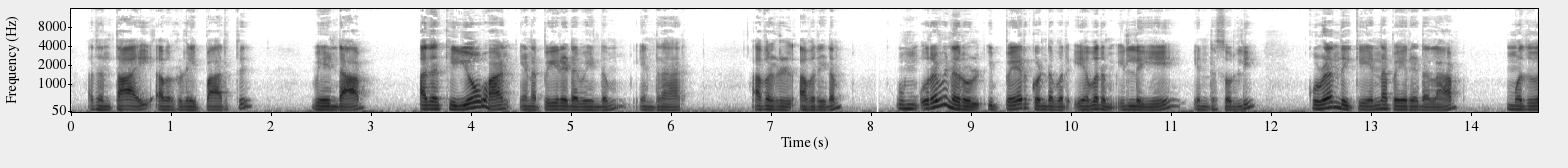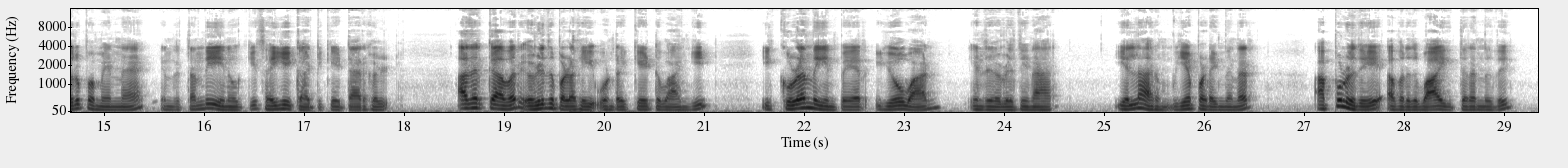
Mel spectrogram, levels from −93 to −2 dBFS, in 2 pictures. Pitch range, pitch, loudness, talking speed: 105-130 Hz, 110 Hz, -20 LUFS, 105 wpm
